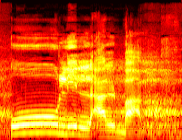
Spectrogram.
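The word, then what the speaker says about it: أولي الألباب: Li Ulil Albab disana tertulis dalam rasa most money ada Wow uh wuli tapi Wow itu tidak berfungsi secara bacaan hanya secara kita bahas secara tulisan saja Ulil Albab jadi tidak dibaca panjang = Ula Ika uh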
